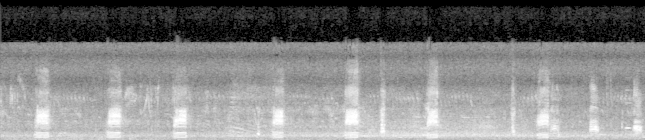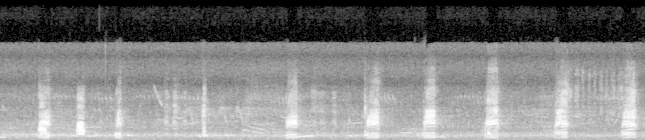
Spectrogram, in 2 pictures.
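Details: Herd of blue wildebeest fleeing a male lion in a stampede, giving repeated brief nasal grunting honks about once a second, overlapping callers, with a faint rustling background.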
